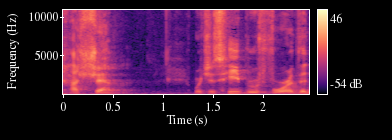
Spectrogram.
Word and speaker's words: Hashem: reading the dot Bible then we pronounce it customarily by just saying Hashem which is Hebrew for the name we simply refer to God's name as Hashem the name now I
